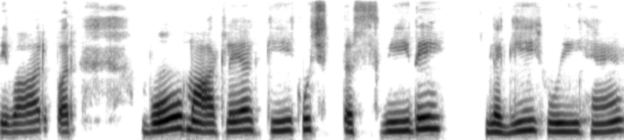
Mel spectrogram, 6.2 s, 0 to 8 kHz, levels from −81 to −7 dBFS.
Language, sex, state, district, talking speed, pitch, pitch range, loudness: Hindi, female, Uttar Pradesh, Muzaffarnagar, 95 wpm, 200 Hz, 185-220 Hz, -16 LUFS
